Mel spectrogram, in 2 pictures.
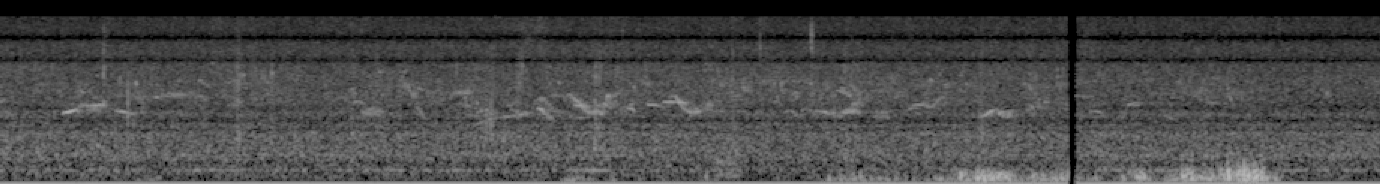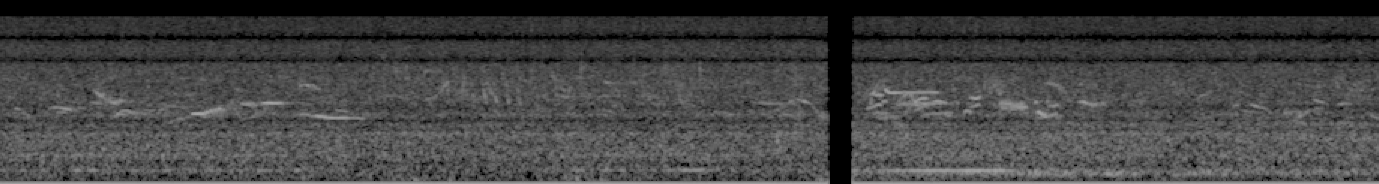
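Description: Countryside ambience: distant small birds chirping and trilling on and off over a steady hiss, with a few low thumps about six to eight seconds in.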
